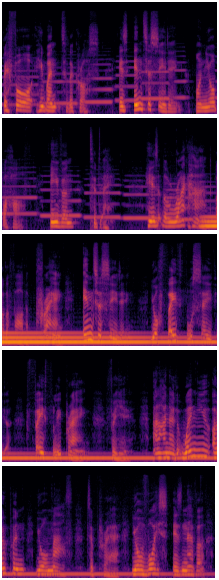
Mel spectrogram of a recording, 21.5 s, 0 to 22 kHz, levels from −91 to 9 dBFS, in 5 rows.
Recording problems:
background music; very loud; throughout; 4 dB above the speech

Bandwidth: 15.5 kHz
